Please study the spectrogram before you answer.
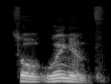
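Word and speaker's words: Solingen: So Lingen, too many people mispronounce it.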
